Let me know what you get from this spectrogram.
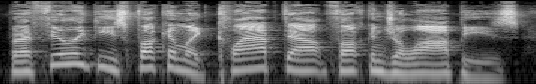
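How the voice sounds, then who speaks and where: A man's voice: fairly high pitch, very animated, moderate pace, pushed and bright. A young man co-hosting a podcast, chatting casually and joking with plenty of swearing. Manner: profane, joking banter. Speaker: podcast co-host. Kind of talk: casual chat.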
